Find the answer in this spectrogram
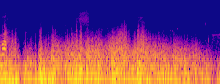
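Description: Wind buffeting the microphone outdoors: a loud, low, uneven rush that swells and eases, with a couple of brief hissy gusts near the middle.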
